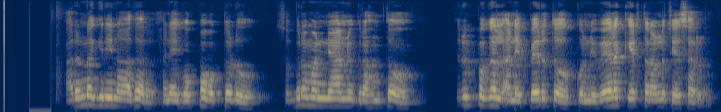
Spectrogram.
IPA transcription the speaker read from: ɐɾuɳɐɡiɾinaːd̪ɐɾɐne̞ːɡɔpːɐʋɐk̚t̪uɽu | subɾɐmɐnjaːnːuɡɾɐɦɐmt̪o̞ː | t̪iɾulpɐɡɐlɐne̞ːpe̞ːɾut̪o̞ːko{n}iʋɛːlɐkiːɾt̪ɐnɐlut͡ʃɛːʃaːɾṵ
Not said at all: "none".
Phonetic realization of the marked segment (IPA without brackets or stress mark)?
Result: nː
